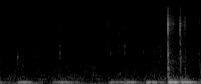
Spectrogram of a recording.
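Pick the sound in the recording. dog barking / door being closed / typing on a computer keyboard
typing on a computer keyboard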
